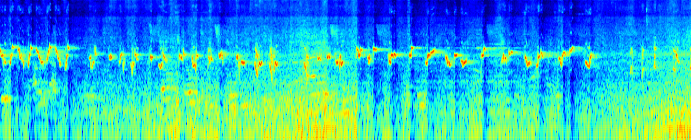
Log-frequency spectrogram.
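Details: Wild yellow-vented bulbul, excited by nearby noise, singing hard in rapid-fire style: a continuous chattering run of bubbly, bouncing whistled notes, several per second, with a short break midway before resuming, over low background rumble.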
